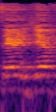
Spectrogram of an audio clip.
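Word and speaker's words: Saytzeff: तो इसीलिए हम यूज करते हैं जेडेफ, जिसे हम लोग प्रोनाउंसिएट करते हैं सेट-जेफ रूल से।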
